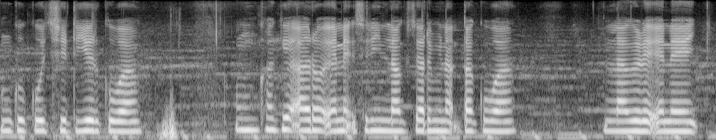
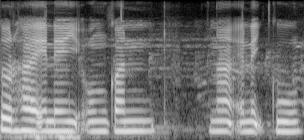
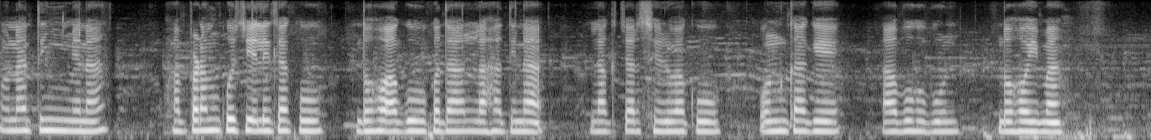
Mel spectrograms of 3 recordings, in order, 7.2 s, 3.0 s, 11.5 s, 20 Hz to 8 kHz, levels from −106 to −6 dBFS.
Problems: constant background noise, continuous background conversations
